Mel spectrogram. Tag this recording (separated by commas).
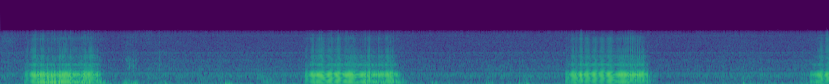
inside a small room, Snoring, Animal, Dog, Domestic animals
